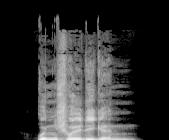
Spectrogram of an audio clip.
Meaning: inflection of unschuldig: 1. strong genitive masculine/neuter singular 2. weak/mixed genitive/dative all-gender singular 3. strong/weak/mixed accusative masculine singular 4. strong dative plural
- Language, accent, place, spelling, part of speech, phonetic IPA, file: German, Germany, Berlin, unschuldigen, adjective, [ˈʊnʃʊldɪɡn̩], De-unschuldigen.ogg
